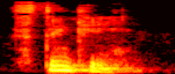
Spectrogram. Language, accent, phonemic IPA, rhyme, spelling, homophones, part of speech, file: English, Southern England, /ˈstɪŋki/, -ɪŋki, stinky, Stinky, adjective / noun, LL-Q1860 (eng)-stinky.wav
- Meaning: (adjective) 1. Having a strong, unpleasant smell; stinking 2. Bad, undesirable; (noun) A bowel movement; feces or diarrhoea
